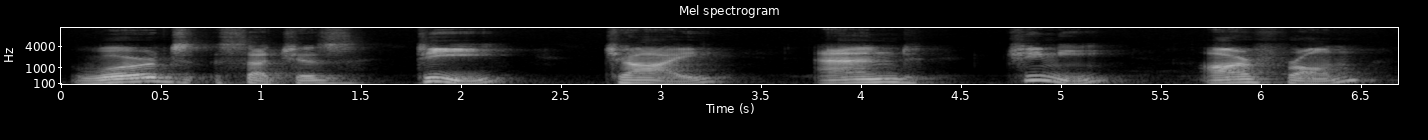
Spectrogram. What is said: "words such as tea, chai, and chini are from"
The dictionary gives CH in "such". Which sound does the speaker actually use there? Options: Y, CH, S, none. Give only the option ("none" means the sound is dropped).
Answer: CH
